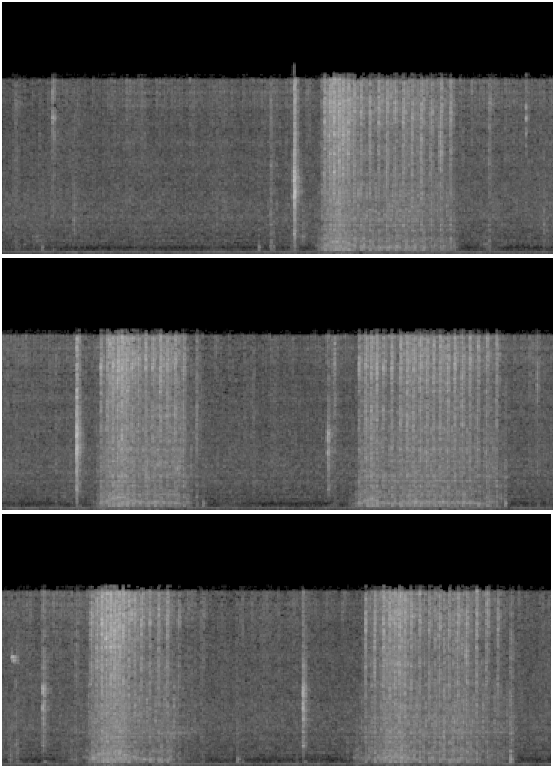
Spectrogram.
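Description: A sewing machine stitching fabric for an art journal, running in five bursts of a few seconds each, a buzzing mechanical whir separated by short quiet pauses, with a low steady hum underneath.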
